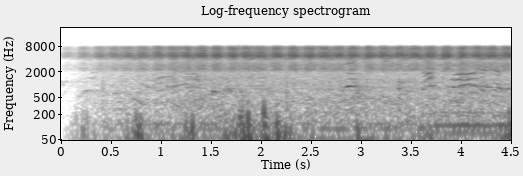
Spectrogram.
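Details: Cicadas near the beach at Palombaggia, Corsica, give a steady, high, shrill buzzing drone that pulses rapidly and evenly without a break, with faint low rumbling underneath.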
